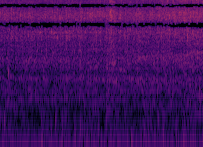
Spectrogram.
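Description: Ground beef sizzling steadily in a frying pan, with a few faint clicks of a spatula against the pan.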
